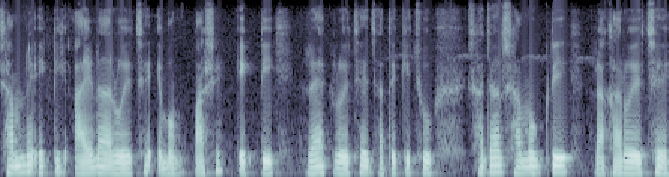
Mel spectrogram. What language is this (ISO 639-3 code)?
ben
